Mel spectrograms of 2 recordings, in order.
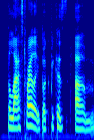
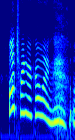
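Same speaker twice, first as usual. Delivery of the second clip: very high, girly put-on girl voice; 14 semitones higher than usual. Retelling a prankster faking a bumped stranger's complaint: high girly voice. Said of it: "doing like a girl voice".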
